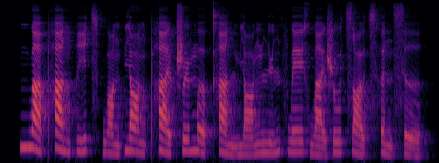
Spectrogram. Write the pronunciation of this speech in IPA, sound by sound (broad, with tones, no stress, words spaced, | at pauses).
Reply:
mwä˥˨pʰa˥˨npi˨˦ t͡sʰwɑ˨˩ŋpjɑ˥˨ŋ pʰa˥˨ɪ̯ʈ͡ʂɻ̩˦ mɤ˥˨kʰa˥˨nmjɑ˨˦ŋ n̪y˨˦nfwe˦ɪ̯xwa˨˩ɪ̯ ʂu˦t͡sɑ˥˨ʊ̯t͡sʰə˥˨n sɹ̩˥˨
